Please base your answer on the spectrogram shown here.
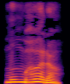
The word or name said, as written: ಮುಂಭಾರ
